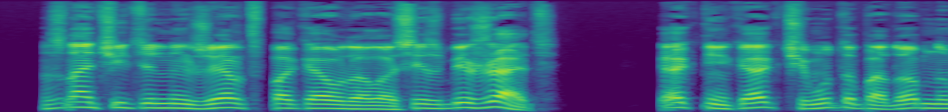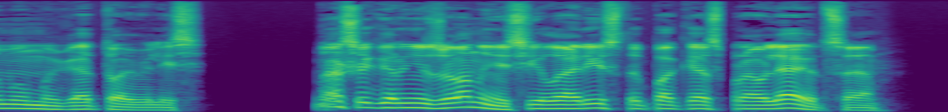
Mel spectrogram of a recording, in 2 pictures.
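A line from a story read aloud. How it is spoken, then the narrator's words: Plain. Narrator (Russian): ответил помощник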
